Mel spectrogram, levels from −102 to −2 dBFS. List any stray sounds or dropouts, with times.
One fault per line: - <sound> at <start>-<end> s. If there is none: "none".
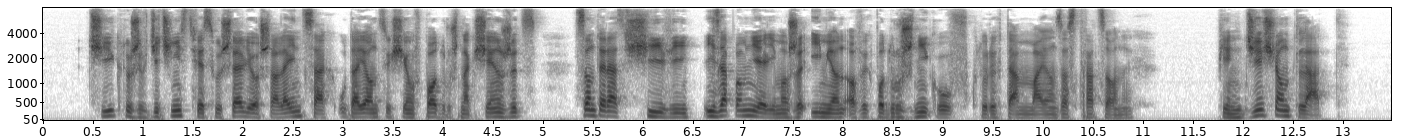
none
